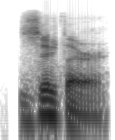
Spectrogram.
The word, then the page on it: zither: American English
